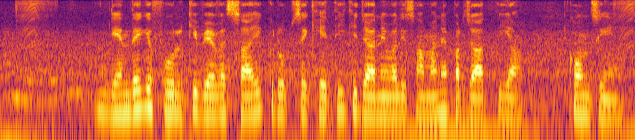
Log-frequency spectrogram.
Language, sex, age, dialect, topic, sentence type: Hindi, male, 18-24, Hindustani Malvi Khadi Boli, agriculture, statement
